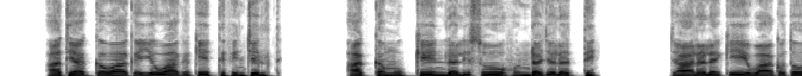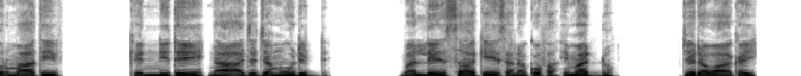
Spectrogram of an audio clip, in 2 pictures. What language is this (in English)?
Oromo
